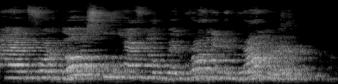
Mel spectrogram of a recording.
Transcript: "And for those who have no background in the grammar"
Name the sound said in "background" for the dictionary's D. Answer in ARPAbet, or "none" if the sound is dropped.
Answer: none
